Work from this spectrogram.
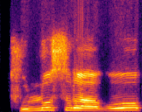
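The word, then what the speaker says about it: δοῦλος: 사전으로 갑니다 가니까 아 이건 둘로스라고 발음을 하는 거구나 둘로스 그러니까 사전에서 사전으로 들어가면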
